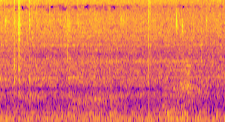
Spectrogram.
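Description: Chopped onion sizzling as it sautés in a pan for a vegan carrot stir fry, a steady soft frying hiss with a few faint clicks, close and alone.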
